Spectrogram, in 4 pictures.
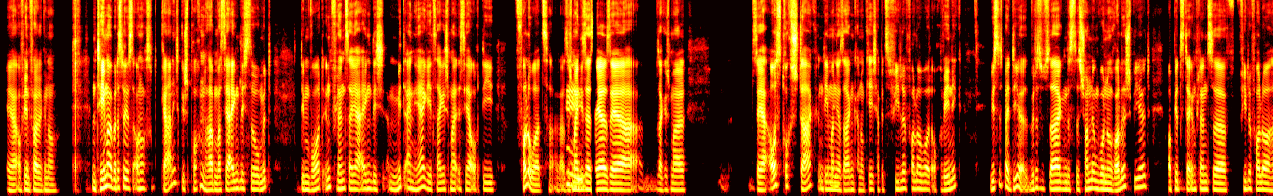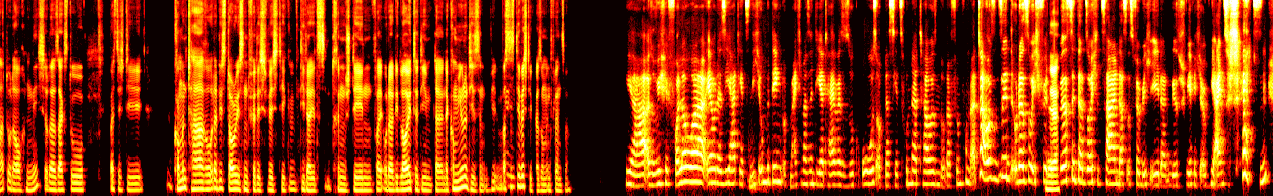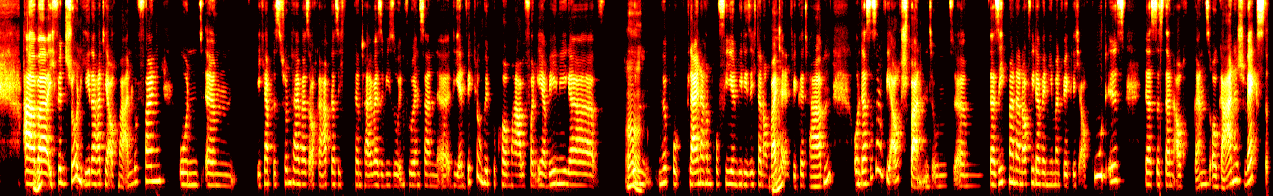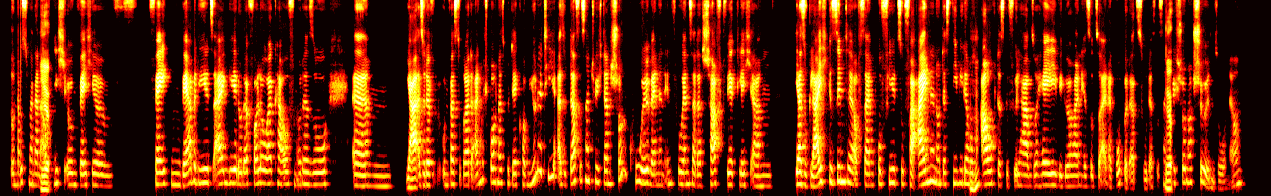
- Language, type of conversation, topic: German, podcast, Was macht für dich eine Influencerin oder einen Influencer glaubwürdig?
- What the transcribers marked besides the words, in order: other background noise; laughing while speaking: "fünfhunderttausend sind"; laughing while speaking: "einzuschätzen"; in English: "faken"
